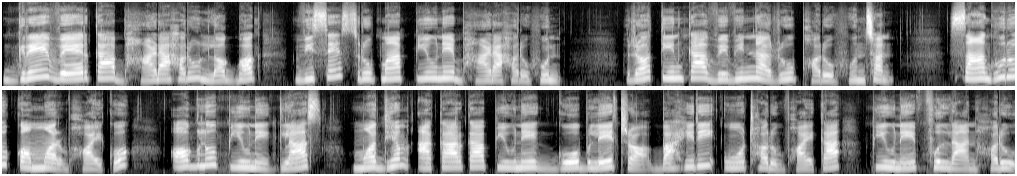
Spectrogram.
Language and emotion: Nepali, neutral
